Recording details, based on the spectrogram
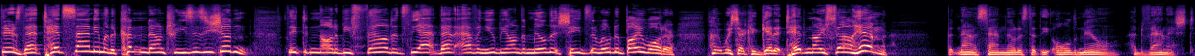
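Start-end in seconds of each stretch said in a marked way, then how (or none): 0.0-8.9 indignant, outraged, very high-pitched and loud. Reading the story aloud, the narrator voices Sam in an outraged voice. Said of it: "said Sam in an outraged voice".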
